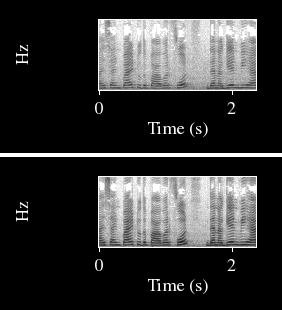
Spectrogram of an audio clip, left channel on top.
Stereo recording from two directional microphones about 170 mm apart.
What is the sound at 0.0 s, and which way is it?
A woman's voice, 50° right (ahead or behind).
